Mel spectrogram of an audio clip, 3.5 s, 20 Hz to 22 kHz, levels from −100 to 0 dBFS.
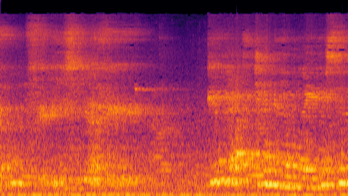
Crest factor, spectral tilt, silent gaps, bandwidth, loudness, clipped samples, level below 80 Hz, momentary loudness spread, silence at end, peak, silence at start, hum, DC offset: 14 dB; -4 dB/octave; none; 16.5 kHz; -16 LUFS; under 0.1%; -26 dBFS; 13 LU; 0 s; 0 dBFS; 0 s; none; 0.5%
